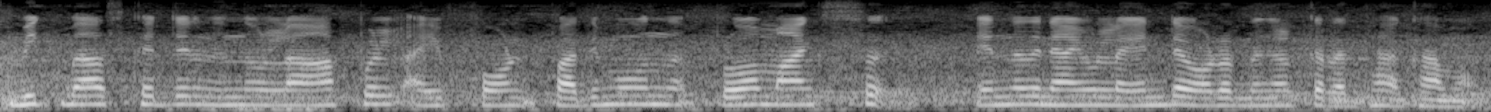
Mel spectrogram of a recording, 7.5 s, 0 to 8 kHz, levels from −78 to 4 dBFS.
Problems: constant background noise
